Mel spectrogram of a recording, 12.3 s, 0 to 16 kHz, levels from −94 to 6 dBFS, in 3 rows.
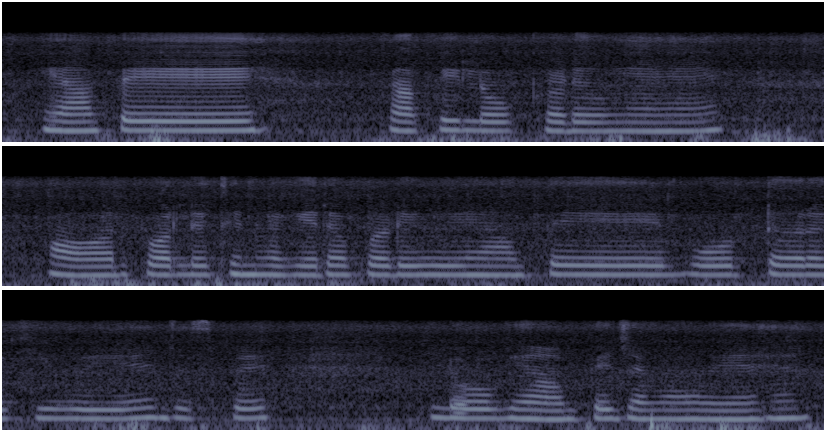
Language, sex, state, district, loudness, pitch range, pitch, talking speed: Hindi, female, Bihar, Vaishali, -45 LUFS, 200-215 Hz, 205 Hz, 125 wpm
